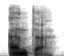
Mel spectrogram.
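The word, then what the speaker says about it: أنتَ: one for male, uh, the one for the male have fatha, anta.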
